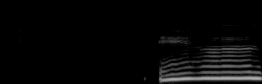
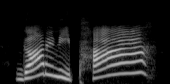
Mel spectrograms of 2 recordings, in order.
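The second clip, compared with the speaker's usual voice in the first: put-on high, slow, cute little-kid West Virginia accent. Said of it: "with his cute little West Virginia accent".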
